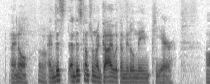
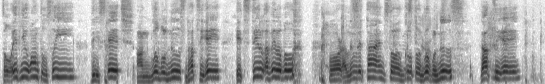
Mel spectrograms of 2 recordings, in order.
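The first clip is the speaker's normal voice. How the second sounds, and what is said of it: Poor attempt at French accent. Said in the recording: “that's not French at all. But it was a good attempt ... We need to work on your French accent.”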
